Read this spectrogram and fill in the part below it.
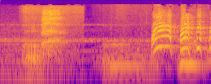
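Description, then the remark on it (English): A human voice imitates a richly adorned gnoll speaking to other gnolls in a cackling, barking language: a harsh growl, a lower rasping stretch, then a burst of high yipping, cackling calls, loud and with no ordinary words. “One of the more richly adorned gnolls turns to the other ones and starts speaking in a cackling kind of barking language.”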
